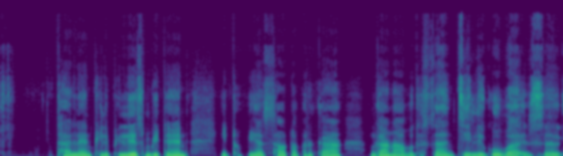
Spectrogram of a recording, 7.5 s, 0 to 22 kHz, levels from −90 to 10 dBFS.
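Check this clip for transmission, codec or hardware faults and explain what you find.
I can't hear any fault anywhere in this speech recording. There is nothing in it that needs tracing to a cause.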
